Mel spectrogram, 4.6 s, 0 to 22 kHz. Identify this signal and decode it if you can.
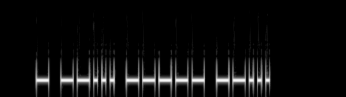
Morse code, heard as a keyed tone, about 22 wpm, 700 Hz. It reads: T707
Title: Numbers - Contest Style - 4-Digit 22wpm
